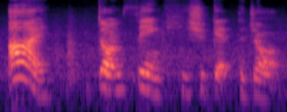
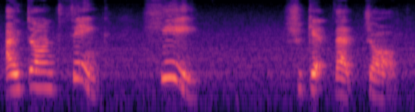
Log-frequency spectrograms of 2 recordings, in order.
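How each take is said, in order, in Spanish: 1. La palabra "I" lleva el acento. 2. La palabra "he" lleva el acento.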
